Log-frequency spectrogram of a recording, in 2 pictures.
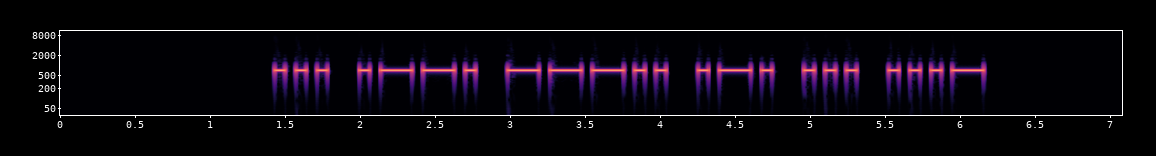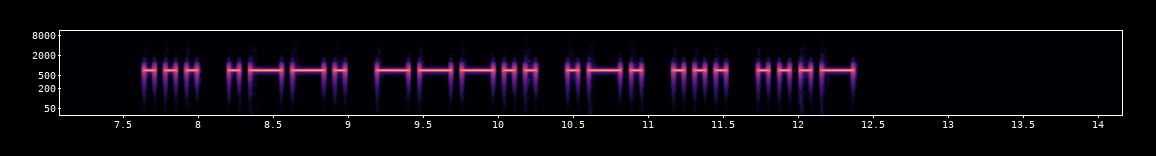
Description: Morse code, heard as a keyed tone, about 17 wpm, 700 Hz. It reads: SP8RSV SP8RSV
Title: DXCC-100 Call Signs - 6 Characters - Repeated 2x - 17wpm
